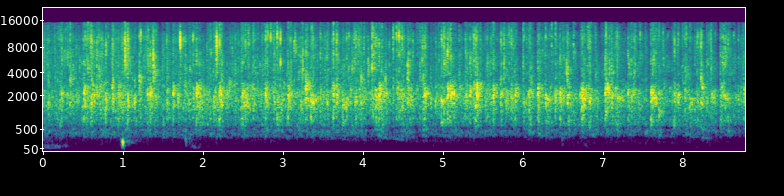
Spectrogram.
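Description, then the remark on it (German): Steady audience applause, many hands clapping in a dense, even patter that holds at a constant loudness for several seconds, with no voices standing out. “Ich glaube, es ist vielleicht ein kleiner Applaus hier von können alle.”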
